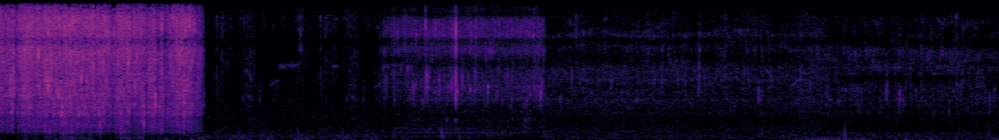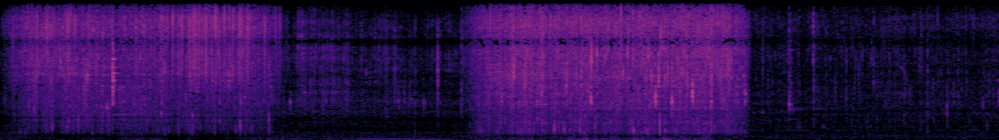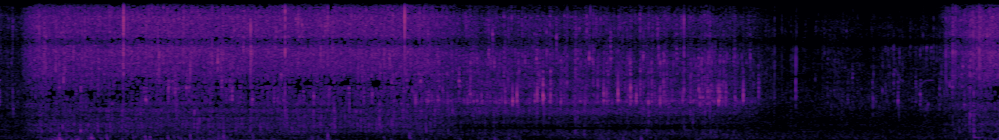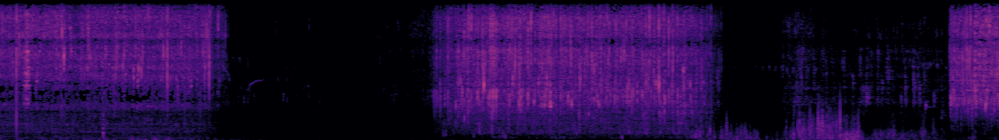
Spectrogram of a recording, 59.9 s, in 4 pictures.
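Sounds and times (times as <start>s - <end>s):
vegetables sizzling in hot oil: 0.0s - 3.1s, 15.0s - 21.1s, 21.8s - 26.2s, 30.3s - 38.7s, 44.1s - 48.3s, 51.4s - 55.7s.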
